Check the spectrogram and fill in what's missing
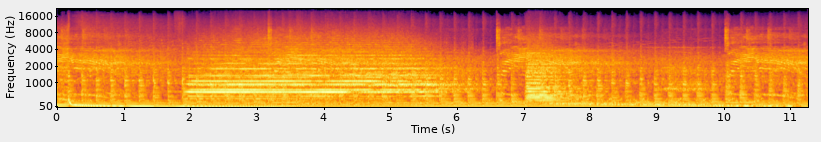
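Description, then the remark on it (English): Train doors close and the train pulls away from a station platform: a loud, steady rumble of rail noise with sustained tonal whines and hums rising over it. No one speaks. “Doors are closing.”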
